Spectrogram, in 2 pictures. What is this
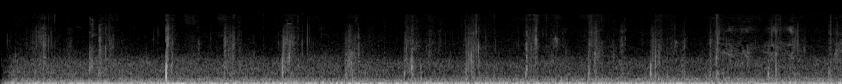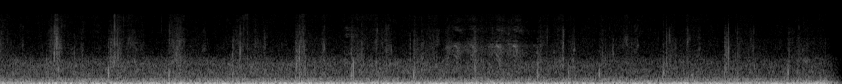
0068 Birds and footsteps
Birds and footsteps. Golf in the background
20120116
field-recording, seoul, birds, korea, footsteps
